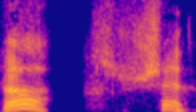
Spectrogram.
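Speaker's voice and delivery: mildly startled, re-enacted curse; retold startle. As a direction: act out being caught by a jump scare. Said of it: "good jump scare 'cause it still got me".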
